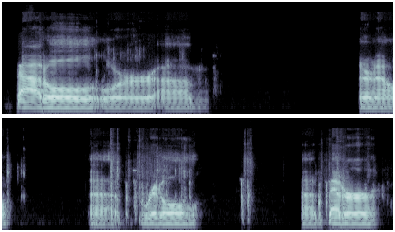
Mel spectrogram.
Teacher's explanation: the two T's, in American English, we know it becomes a flapped D, but there's just one sound there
